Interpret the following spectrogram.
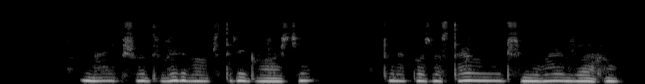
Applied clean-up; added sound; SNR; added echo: none; none; none; none.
